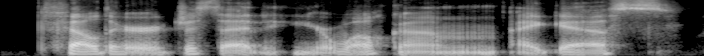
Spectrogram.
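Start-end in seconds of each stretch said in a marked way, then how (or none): 1.5-3.3 mock-sassy under-breath mutter, much lower. Speaker retelling a man's reply to a senator's wife, retelling a sassy mutter. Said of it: "like really under his breath, and was like very sassy about it".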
